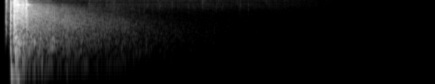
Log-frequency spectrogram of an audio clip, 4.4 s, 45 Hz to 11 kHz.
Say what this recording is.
A semi-automatic rifle, version 2, pitched up by 3 semitones
Made in bitwig, i used 10 different recorded gunshot layers that have been eq'ed and multiband compressed to form a new gun sound. Subbass was synthesized for the super low end.
The process i use is to select frequencies using high pass and lowpass filters from a recording for the lows, mids and highs. This forms a "layered sound"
